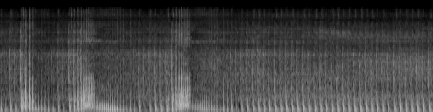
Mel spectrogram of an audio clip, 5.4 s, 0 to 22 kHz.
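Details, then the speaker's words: 2013 KTM 350 EXC-F with SXF muffler, fresh oil and filter, on temporary electric start: sharp throttle blips then crisp, even single-cylinder idle with no knocks; healthy, though timing chain is probably getting due. "Starts up. In my opinion, sounds pretty good. Doesn't have any odd knocks or anything. It's got the SXF muffler on there, so it sounds pretty good with that."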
